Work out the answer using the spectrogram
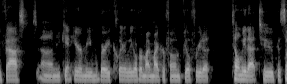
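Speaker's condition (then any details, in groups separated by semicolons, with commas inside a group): No condition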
